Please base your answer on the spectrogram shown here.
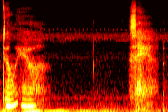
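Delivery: ordinary talk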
